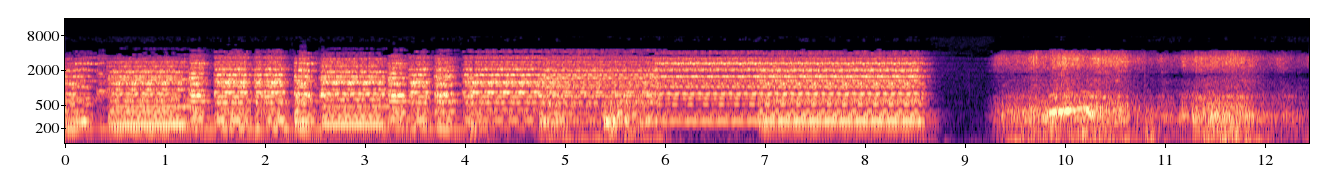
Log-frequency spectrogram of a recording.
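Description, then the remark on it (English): A loud musical passage breaks off, then a roaring torrent bursts in: a dam bursting, hurling millions of gallons of water over the countryside, a broad, churning wash of noise that fills the last few seconds. “That's a dam bursting hurling millions of gallons of water over the countryside.”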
